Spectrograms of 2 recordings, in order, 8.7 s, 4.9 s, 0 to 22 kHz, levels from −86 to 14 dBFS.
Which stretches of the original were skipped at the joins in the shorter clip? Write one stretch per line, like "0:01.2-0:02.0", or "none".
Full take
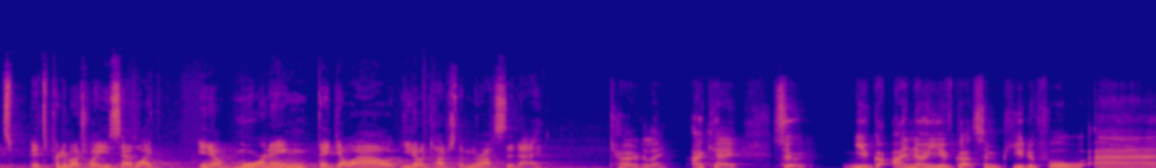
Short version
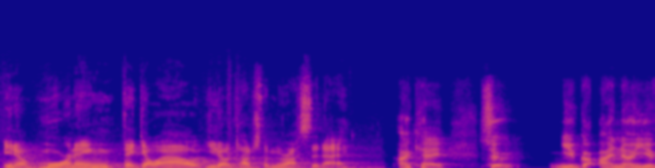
0:04.3-0:05.1

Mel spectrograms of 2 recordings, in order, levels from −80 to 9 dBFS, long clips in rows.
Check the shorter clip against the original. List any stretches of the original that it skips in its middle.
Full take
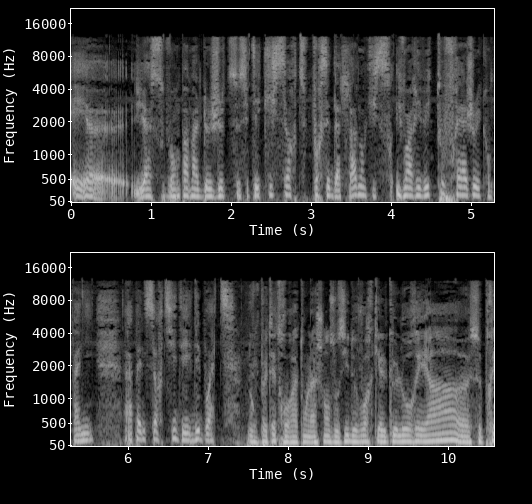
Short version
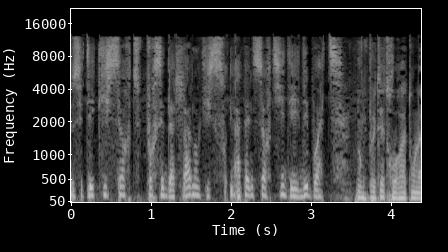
0:04.1-0:05.9

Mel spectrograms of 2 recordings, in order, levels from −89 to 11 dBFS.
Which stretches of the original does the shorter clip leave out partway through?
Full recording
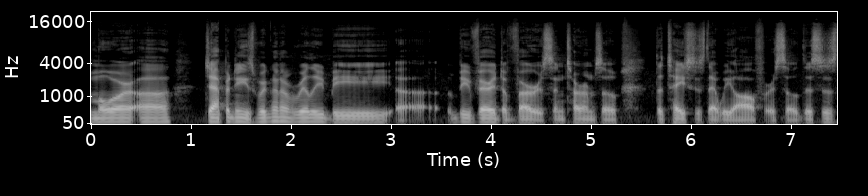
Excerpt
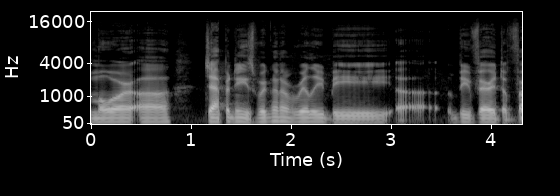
none

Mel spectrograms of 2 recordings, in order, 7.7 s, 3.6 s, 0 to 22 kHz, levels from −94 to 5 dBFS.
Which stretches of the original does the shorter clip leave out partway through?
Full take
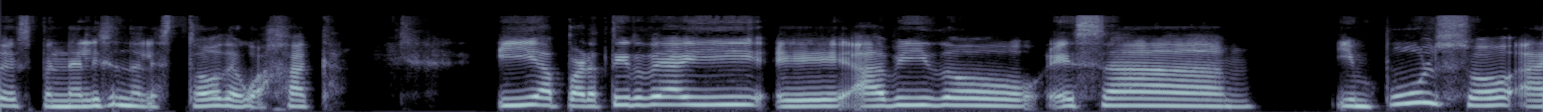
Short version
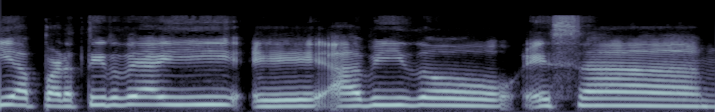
none

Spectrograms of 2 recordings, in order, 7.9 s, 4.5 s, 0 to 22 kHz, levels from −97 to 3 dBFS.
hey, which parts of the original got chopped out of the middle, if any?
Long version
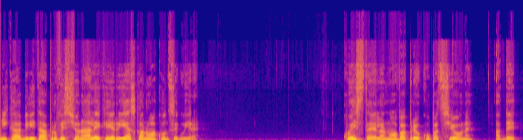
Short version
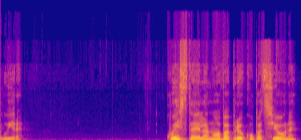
none

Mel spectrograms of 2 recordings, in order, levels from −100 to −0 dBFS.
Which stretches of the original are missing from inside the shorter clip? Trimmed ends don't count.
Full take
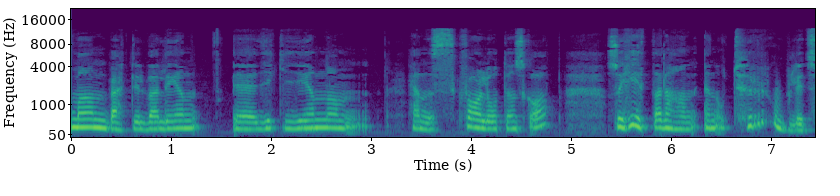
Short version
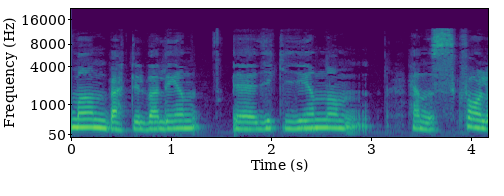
none

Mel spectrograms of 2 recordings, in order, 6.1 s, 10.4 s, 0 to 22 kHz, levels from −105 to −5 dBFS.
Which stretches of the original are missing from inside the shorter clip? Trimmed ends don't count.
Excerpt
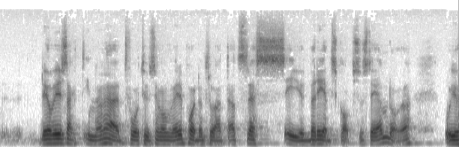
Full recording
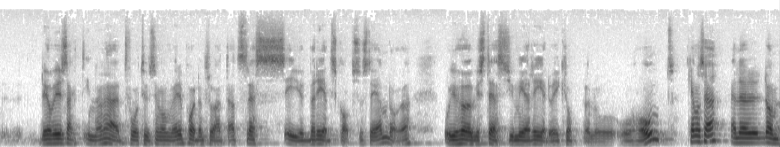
none

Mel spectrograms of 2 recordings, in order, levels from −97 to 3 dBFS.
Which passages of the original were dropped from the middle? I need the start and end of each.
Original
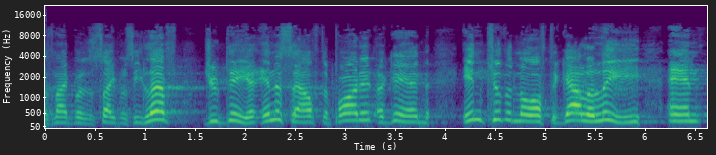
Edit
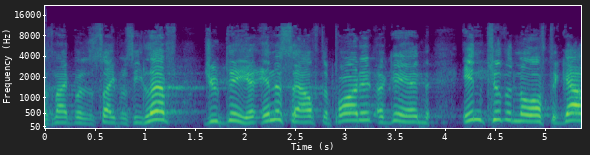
none

